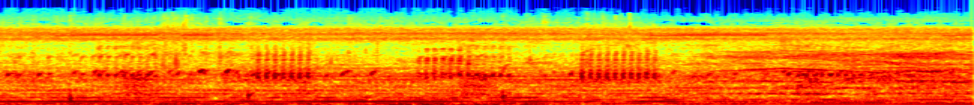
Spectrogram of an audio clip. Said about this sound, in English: Let the waters bring forth frogs in abundance. The stinking blood water suddenly produced millions of frogs.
